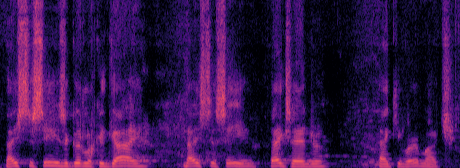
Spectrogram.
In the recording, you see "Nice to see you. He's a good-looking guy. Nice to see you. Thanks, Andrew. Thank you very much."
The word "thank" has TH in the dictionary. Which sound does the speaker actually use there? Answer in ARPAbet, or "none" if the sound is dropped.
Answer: TH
